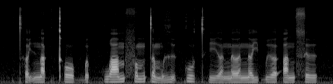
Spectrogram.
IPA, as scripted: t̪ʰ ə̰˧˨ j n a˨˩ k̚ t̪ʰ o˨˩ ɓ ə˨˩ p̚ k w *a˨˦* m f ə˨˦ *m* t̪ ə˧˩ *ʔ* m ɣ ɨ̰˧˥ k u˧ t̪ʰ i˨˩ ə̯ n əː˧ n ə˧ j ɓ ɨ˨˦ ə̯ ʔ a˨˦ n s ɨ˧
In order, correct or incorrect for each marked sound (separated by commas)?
correct, correct, incorrect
